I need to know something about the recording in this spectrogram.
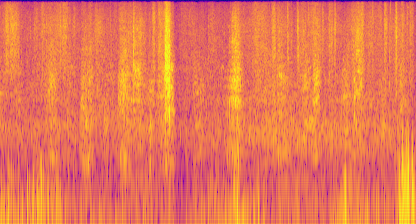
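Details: One-year-old Golden Retriever Selma Verona at play with one-year-old Australian Shepherd Vili, giving short, gruff yips and growly bursts, several sharp peaks spaced irregularly, over a background of scuffling.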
